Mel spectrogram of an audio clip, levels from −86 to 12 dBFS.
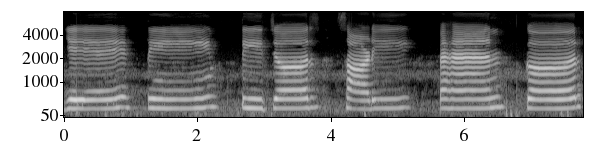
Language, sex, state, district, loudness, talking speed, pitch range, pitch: Hindi, female, Punjab, Fazilka, -12 LUFS, 45 wpm, 255-270 Hz, 260 Hz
